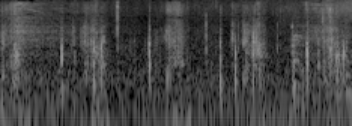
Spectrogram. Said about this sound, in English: Let me see. I've been walking almost nothing. I thought I'd been walking for hours, which is not the case.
